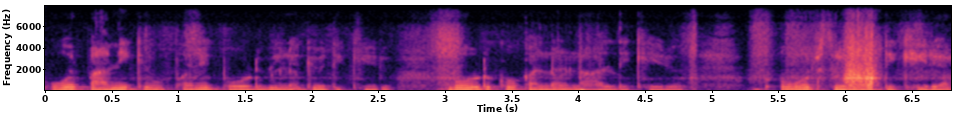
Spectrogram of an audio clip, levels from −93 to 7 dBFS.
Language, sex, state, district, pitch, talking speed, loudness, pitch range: Rajasthani, female, Rajasthan, Nagaur, 175 Hz, 140 wpm, -25 LUFS, 155-190 Hz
